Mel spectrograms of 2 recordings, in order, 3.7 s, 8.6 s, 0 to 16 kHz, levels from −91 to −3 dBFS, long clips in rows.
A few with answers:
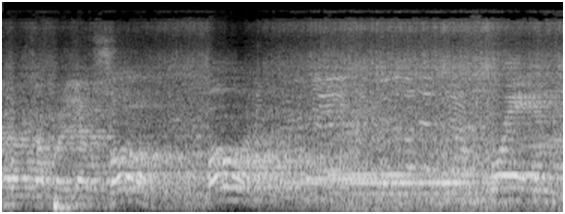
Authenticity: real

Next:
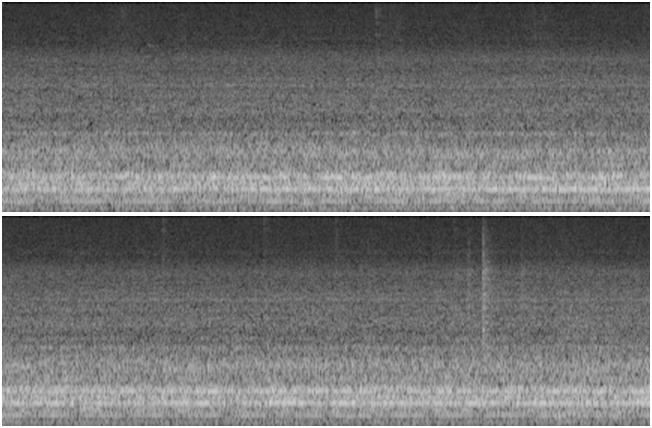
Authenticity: fake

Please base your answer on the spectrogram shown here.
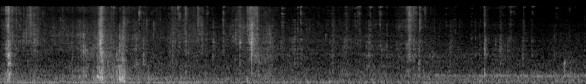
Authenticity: real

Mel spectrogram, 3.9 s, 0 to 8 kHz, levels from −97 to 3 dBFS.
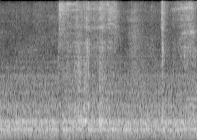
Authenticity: real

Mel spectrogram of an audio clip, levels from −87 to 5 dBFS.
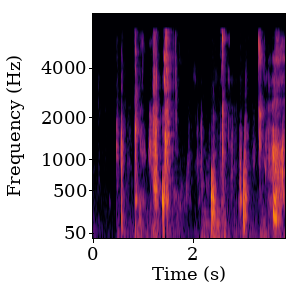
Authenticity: real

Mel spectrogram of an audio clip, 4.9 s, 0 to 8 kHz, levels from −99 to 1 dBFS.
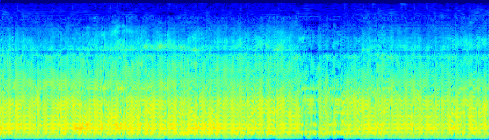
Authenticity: fake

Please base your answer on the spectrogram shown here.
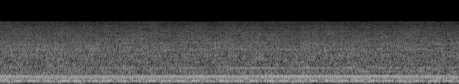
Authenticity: fake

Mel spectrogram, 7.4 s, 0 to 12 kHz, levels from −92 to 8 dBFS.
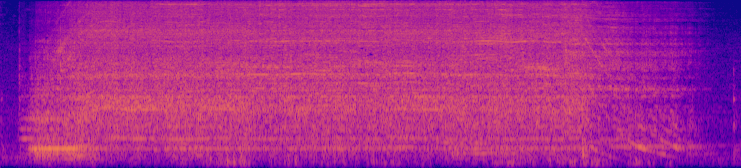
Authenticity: real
